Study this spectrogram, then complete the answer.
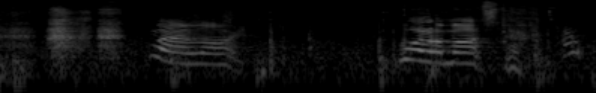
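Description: A man exclaims in shock.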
